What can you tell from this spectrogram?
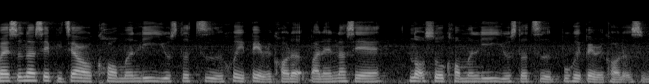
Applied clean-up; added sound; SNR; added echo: none; none; none; none.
